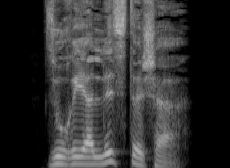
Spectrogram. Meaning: 1. comparative degree of surrealistisch 2. inflection of surrealistisch: strong/mixed nominative masculine singular 3. inflection of surrealistisch: strong genitive/dative feminine singular
- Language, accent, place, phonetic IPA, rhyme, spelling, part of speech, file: German, Germany, Berlin, [zʊʁeaˈlɪstɪʃɐ], -ɪstɪʃɐ, surrealistischer, adjective, De-surrealistischer.ogg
